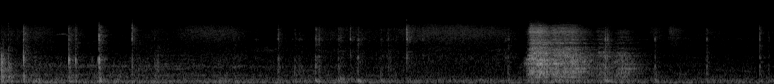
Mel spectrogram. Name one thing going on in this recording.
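A plastic panel is pried and clicks loose.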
